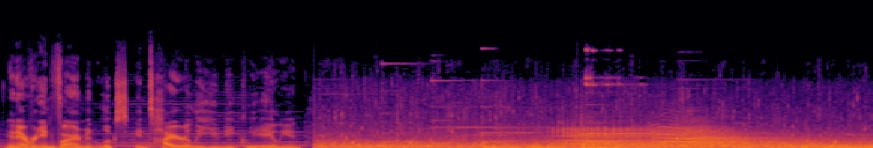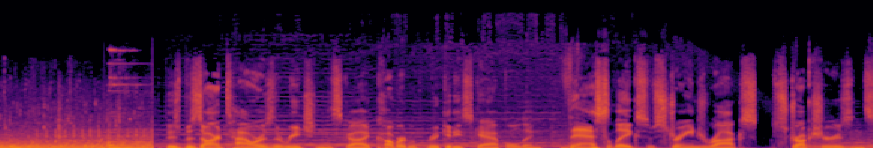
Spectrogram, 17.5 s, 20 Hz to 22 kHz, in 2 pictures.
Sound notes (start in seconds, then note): 3.0 water bubbling; 3.2 majestic music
